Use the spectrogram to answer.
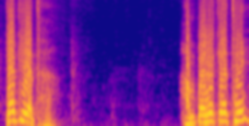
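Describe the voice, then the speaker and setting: A man's voice: sits high, very animated, slow, dry recording, poor audio. A man teaching a civil services exam class, lecturing emphatically with rhetorical questions and repeated phrases.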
